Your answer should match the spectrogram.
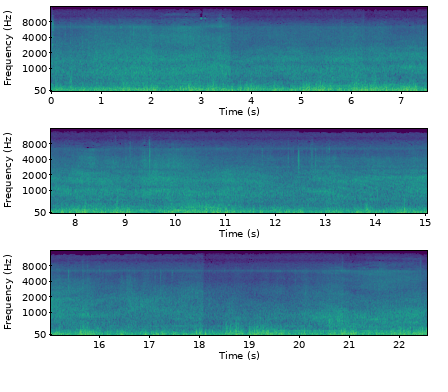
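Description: Steady wind buffeting the microphone of a camera worn by a cyclist riding at speed, heard mostly as a low rumble.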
